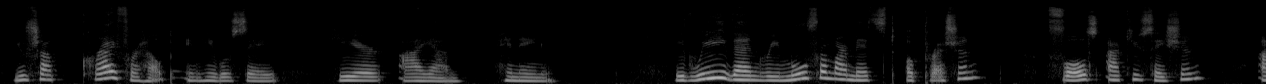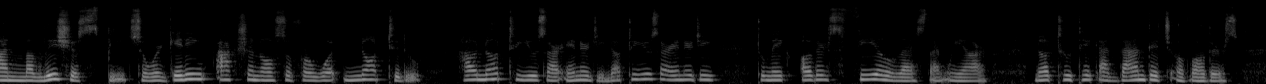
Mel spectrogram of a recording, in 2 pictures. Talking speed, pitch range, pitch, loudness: 145 wpm, 175-215 Hz, 200 Hz, -36 LUFS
